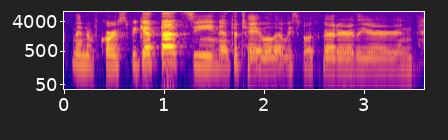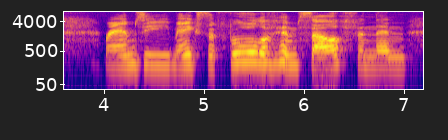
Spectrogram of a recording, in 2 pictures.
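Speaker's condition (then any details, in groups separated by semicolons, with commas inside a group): No condition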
